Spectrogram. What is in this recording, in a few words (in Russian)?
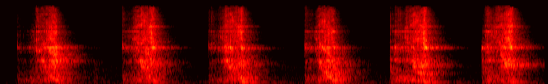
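tochat noj, sharpening a knife; Звуки на которых точат ножи; Звуки на которых точат ножи, много разных хороших вариантов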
